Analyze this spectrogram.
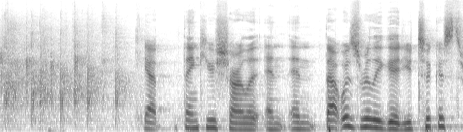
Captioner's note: applause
